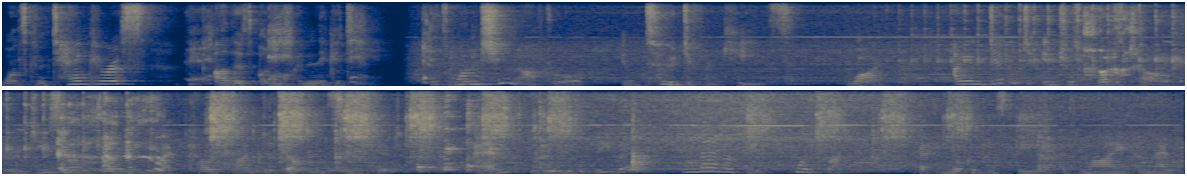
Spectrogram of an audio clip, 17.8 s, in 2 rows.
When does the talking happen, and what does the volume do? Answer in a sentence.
You can hear the talking from 0.0 to 17.7 s, at a steady volume.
